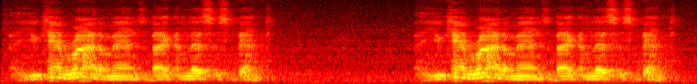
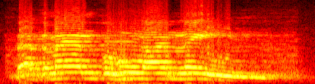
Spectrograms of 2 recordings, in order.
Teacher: he consistently raised his A before nasals more than he did any other A, any other A vowels. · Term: raised A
